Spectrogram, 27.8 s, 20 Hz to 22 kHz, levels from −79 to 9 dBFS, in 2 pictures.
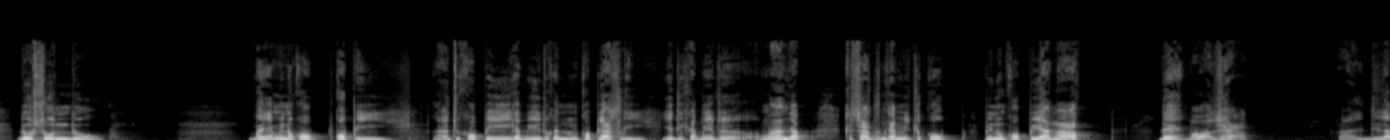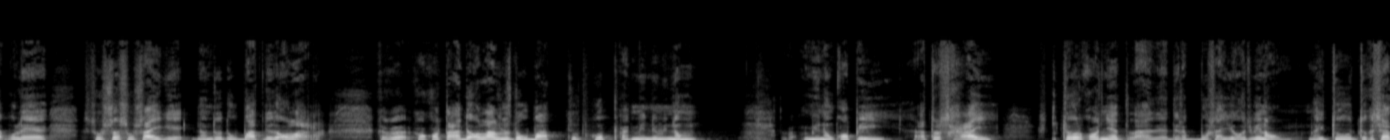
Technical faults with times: none

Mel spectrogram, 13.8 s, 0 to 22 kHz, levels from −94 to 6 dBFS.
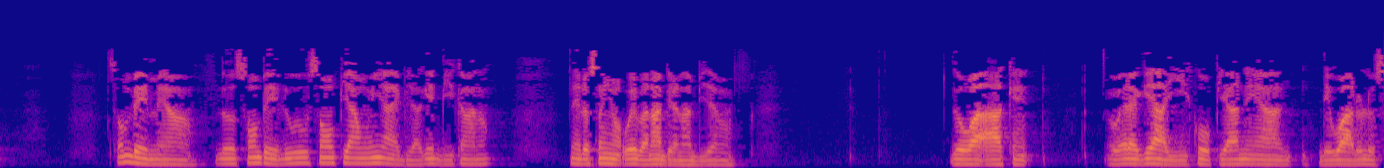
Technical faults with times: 0.00-13.85 MP3 compression

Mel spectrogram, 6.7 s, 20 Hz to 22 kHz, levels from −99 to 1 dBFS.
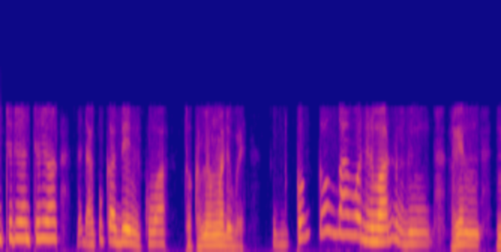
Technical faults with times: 0.32-0.34 packet loss with pitch repetition
2.96-2.98 packet loss with pitch repetition
4.48 packet loss with pitch repetition

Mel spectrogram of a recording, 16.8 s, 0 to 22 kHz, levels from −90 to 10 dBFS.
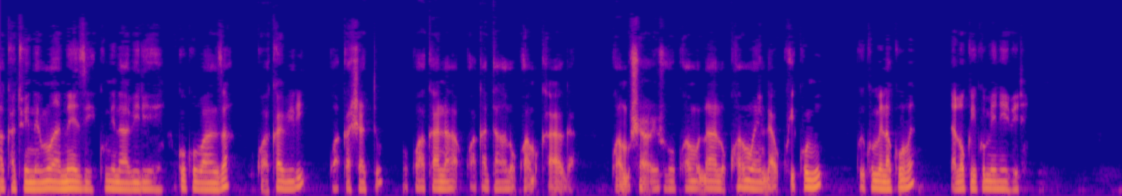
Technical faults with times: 11.38 corrupt frame decoded

